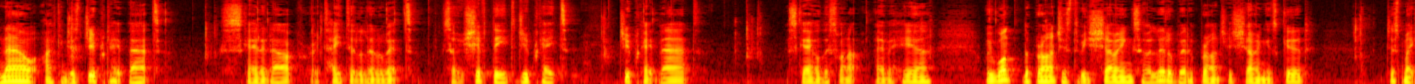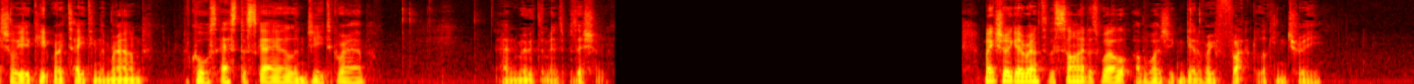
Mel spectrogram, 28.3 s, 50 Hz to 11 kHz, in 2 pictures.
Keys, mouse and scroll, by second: 0.5 shift+d, 2.0 s, 3.0 r, 4.2-5.8 middle drag, 5.8 shift+d, 7.4 s, 8.2-9.1 middle drag, 9.1 g, 10.0-13.5 middle drag, 13.5 r, 14.4-16.4 middle drag, 16.4 shift+d, 17.6 s, 18.3-20.3 middle drag, 20.3-23.5 typing, 20.5 middle click, 21.4 middle click, 21.5 click, 22.3 middle click, 22.5 middle click, 23.7-25.2 middle drag, 25.2 g, 26.3-28.2 middle drag.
